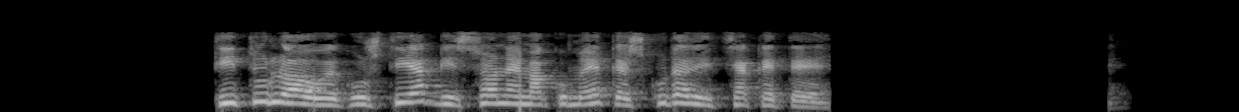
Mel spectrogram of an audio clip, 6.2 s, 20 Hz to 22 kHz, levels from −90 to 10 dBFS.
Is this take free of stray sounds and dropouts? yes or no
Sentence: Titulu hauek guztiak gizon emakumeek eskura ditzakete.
yes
